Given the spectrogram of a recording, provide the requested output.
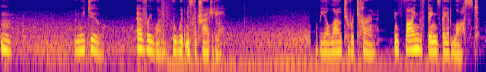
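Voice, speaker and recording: A woman voicing a grave, resolute veteran leader in a video game, speaking in a measured, solemn way. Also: sits low, fairly even intonation, noisy background. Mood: solemn, tender. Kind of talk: scripted video game dialogue.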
